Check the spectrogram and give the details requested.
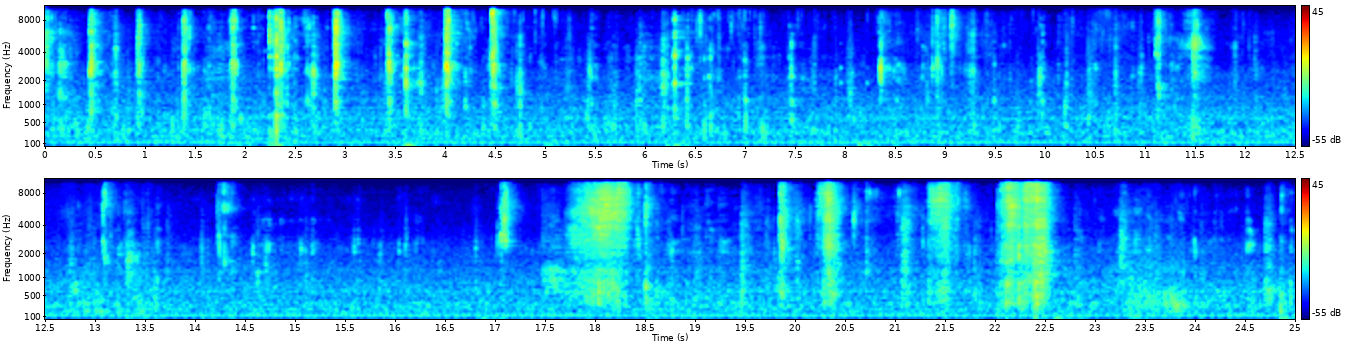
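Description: Close-miked chewing of pizza and spaghetti: many crisp crunching clicks in the first few seconds, softer chewing after that, and two longer, louder mouth sounds past the middle as a forkful of spaghetti is eaten.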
